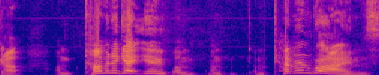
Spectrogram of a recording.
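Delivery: very loud, high, scared tough talk, stammering with fright. Retelling a terrified wrestler trying to be tough: imitating a terrified Cameron Grimes acting tough. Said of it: "He's clearly terrified, but he's like".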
